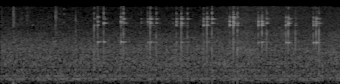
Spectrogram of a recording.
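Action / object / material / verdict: tap / glass perfume bottle tapped by fingernails / glass / none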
